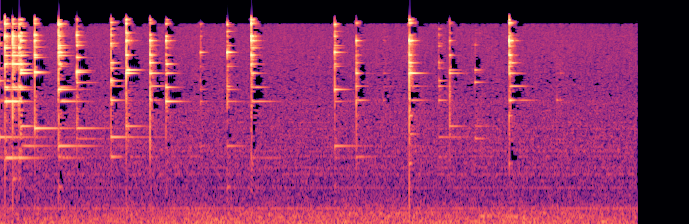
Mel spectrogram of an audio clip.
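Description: A run of bright, ringing clinks like small chimes, close together at first and then spaced out, cutting off about eight seconds in.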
